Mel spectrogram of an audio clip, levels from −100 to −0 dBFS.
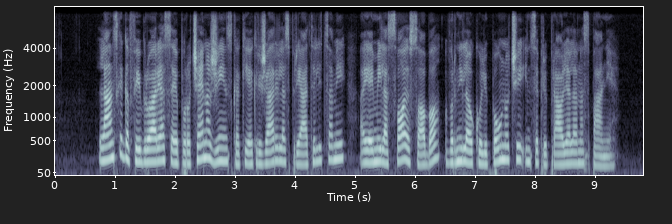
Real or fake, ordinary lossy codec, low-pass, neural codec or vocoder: real; none; 7.2 kHz; none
